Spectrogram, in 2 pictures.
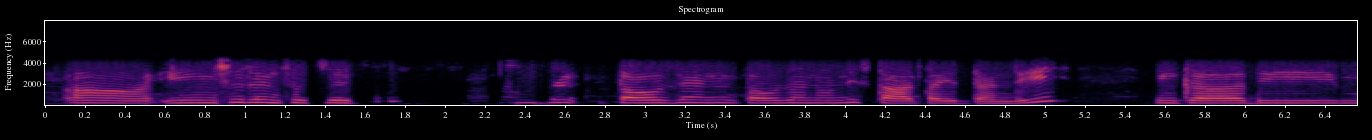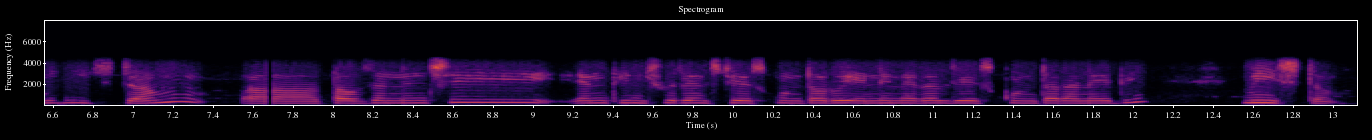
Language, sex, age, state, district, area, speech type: Telugu, female, 18-30, Telangana, Mancherial, rural, conversation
